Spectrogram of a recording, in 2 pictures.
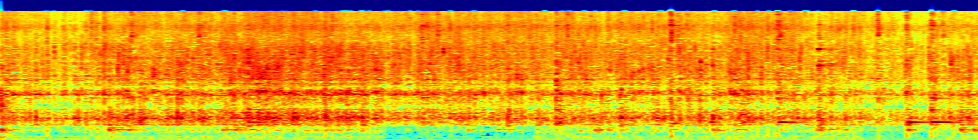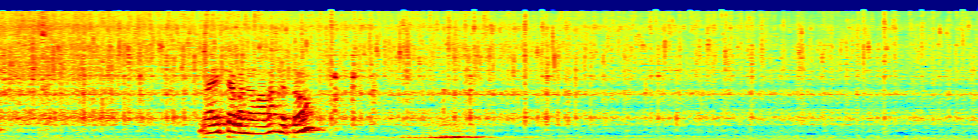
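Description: Water sizzles and hisses steadily in a pot.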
